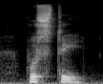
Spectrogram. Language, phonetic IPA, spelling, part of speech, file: Belarusian, [puˈstɨ], пусты, adjective, Be-пусты.ogg
- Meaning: empty, hollow, void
